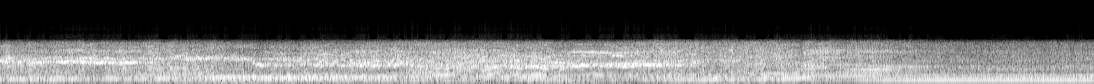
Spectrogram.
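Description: Several battered oval-track race cars running hard through a bend, engines revving and tyres skidding. One engine's pitch sinks, then climbs sharply about eight seconds in as it revs up again.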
